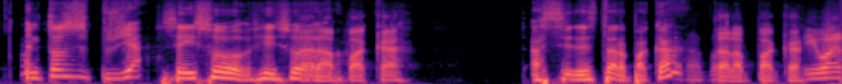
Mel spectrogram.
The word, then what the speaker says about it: Tarapacá: nombres de forma tan perfecta, pero no pueden pronunciar Tarapacá. ¿Tacarapá? ¿Cómo es? Tacarapá. Es que tenemos un capítulo, güey, que hablamos de la guerra del Taparacá. ¿Ya? Tarapacá.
